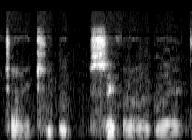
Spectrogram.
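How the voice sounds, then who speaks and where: A man's voice: low voice, completely flat delivery, a little fast, bright, forceful tone, low-quality recording. A man in a casual, rambling collector's video, talking loosely with slang and plenty of fillers as he shows his finds. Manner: laid-back, slangy, rambling with many fillers. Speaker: comic book collector showing a haul. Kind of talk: casual haul video chat.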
